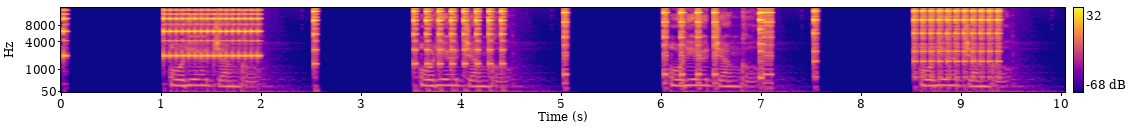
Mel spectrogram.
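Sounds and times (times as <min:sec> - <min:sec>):
counter beeps: 0:01.0 - 0:02.0, 0:03.5 - 0:04.4, 0:06.1 - 0:07.1, 0:08.5 - 0:09.4.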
